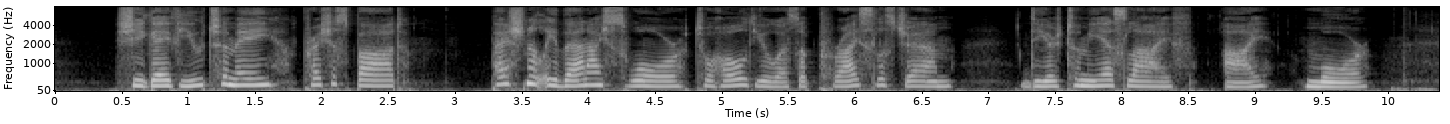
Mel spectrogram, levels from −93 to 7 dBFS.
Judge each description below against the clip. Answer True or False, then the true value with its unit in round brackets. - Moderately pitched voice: False (195 Hz)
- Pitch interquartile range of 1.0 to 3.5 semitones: True (3.2 semitones)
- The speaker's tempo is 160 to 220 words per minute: False (145 wpm)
